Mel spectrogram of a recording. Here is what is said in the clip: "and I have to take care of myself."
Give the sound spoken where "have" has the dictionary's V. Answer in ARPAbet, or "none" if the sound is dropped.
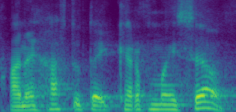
F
